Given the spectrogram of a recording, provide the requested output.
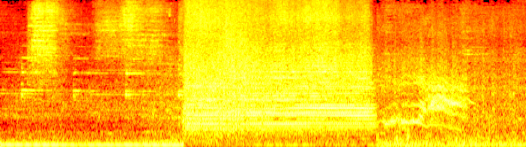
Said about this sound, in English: About as big as this train that's fixing to go by us. Oh, yeah, we're going to have some new sound effects here.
